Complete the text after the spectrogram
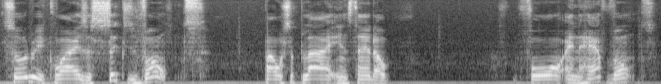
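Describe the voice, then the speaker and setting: A man's voice: medium pitch, slow, darkish tone. Guy doing a casual diy walkthrough, plain short phrases, bit far from the mic, some background noise. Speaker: DIY tutorial host. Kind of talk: casual hands-on demonstration narration.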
